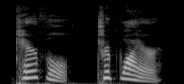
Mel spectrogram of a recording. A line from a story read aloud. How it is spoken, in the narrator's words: She shouted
